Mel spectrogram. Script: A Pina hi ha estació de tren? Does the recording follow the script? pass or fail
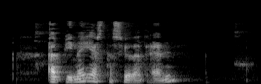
pass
